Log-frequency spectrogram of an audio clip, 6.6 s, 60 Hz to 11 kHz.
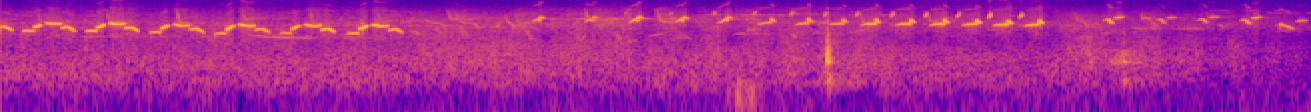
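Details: Woodlark of the Wielkopolski National Park forests, 1990, delivering one phrase of rolling looped notes, a short pause, then a faster, higher run of crisp repeated notes and a closing softer burst.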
